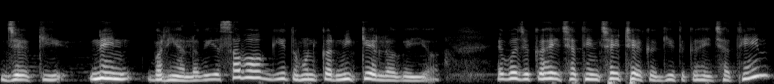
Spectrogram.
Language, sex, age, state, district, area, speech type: Maithili, female, 30-45, Bihar, Darbhanga, urban, spontaneous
